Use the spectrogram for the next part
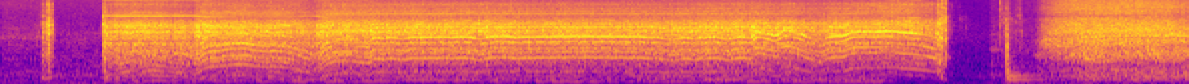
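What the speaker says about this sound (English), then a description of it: "I'm just gonna do a couple of shallow drill holes" A power drill whines steadily as it bores shallow holes into a wooden boat stern post, pitch dipping under load, with brief stops at the start and near the end.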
